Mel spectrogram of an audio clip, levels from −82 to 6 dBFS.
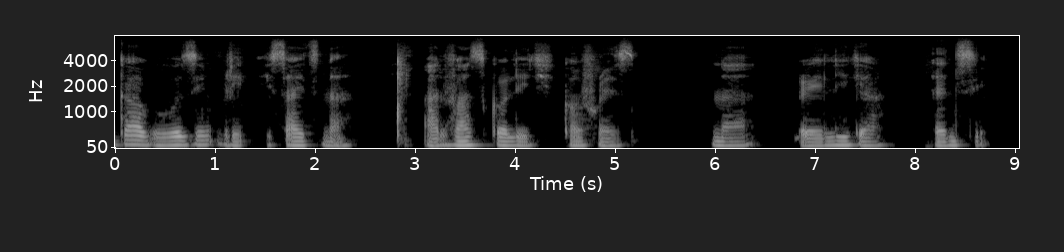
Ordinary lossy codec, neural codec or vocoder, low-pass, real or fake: none; none; none; real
